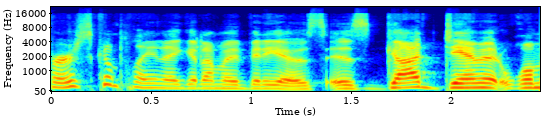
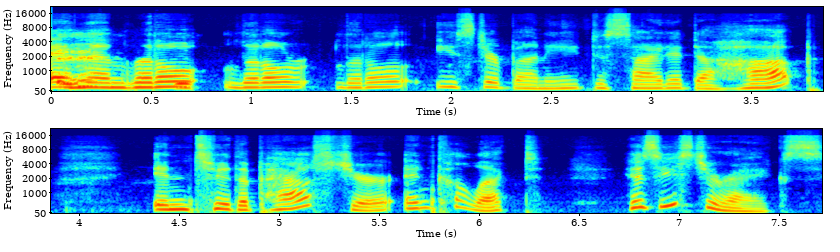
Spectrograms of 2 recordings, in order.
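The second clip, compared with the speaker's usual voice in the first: mock hushed, soft gentle voice. Mocking another speaker's soft reading: mock hushed bedtime-story voice. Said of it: "trying to talk to a five-year-old without waking him up".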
